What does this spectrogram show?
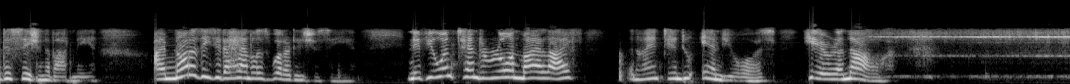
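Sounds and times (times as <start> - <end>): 
speech: 0.0 - 9.1
house telephone ringing: 8.6 - 10.7.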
